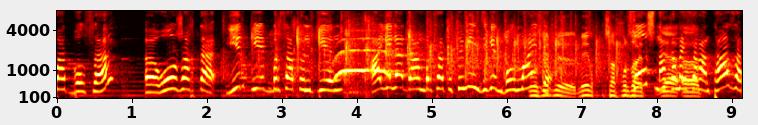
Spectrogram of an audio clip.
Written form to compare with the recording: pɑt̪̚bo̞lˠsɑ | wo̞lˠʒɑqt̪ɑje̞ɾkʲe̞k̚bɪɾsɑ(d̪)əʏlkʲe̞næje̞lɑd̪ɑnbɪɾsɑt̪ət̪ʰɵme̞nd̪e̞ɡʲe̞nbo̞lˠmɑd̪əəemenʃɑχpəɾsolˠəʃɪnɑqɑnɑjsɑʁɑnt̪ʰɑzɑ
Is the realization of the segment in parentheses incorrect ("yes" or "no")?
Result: yes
